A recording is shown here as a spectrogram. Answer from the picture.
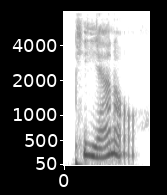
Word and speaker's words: piano: And I can say E, usually in multi-syllable words like piano. Piano is spelled P-I-A-N-O. And in the first syllable, the I makes a long E sound. It's an open syllable where the I says E.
